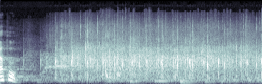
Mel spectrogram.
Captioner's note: audience applauding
